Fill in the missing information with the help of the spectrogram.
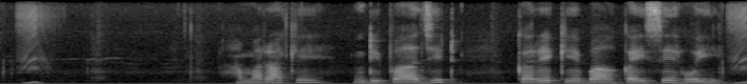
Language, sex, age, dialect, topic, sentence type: Bhojpuri, female, 25-30, Western, banking, question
